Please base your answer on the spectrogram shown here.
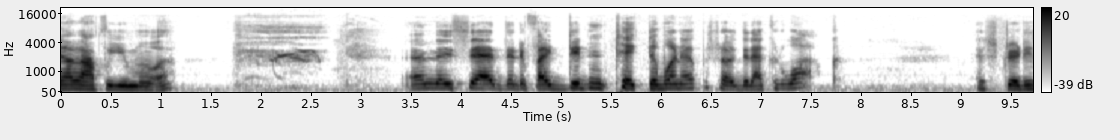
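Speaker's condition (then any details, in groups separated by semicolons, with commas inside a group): Dystonia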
